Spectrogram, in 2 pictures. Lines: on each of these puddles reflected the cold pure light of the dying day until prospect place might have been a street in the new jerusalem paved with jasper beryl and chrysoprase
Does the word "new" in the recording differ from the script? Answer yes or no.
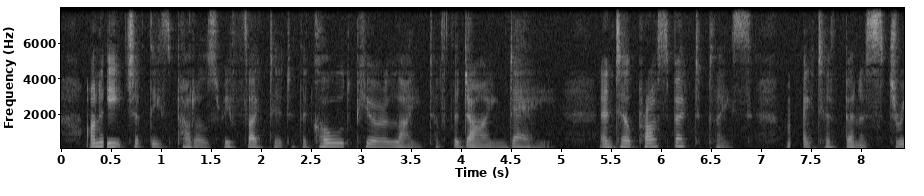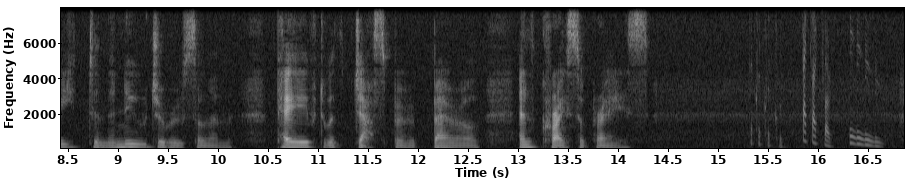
no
